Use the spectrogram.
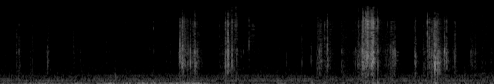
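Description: A small, hollow plastic 3x3 Rubik's speed cube is held in both hands while fingertips and short nails twist its layers. Short, bright clicking and crunchy turning bursts rise above a quiet, steady low hum, and each one stops almost at once.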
